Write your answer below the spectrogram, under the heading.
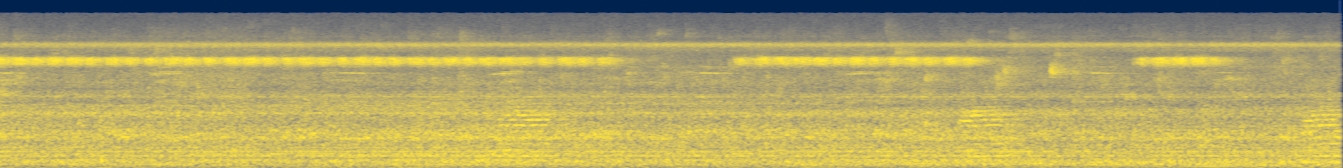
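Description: Crickets trilling: a steady high trill that breaks off about six seconds in, starts again, stops near ten seconds and comes back briefly near the end, over a fainter unbroken high chirring.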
